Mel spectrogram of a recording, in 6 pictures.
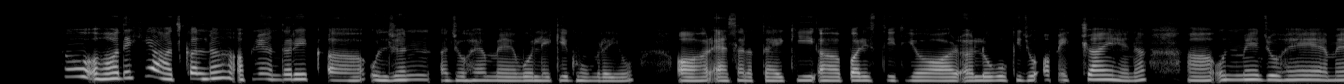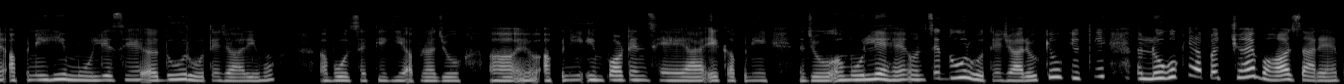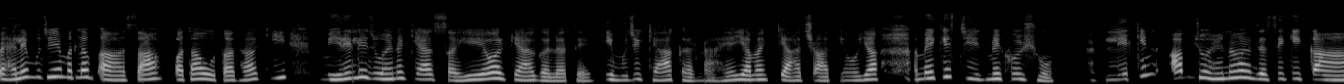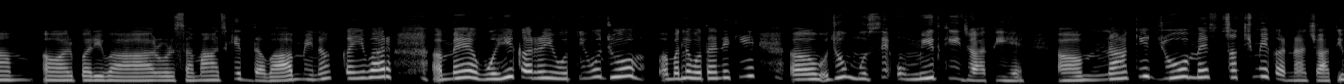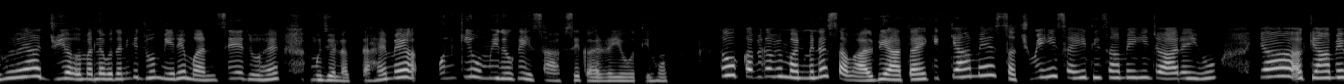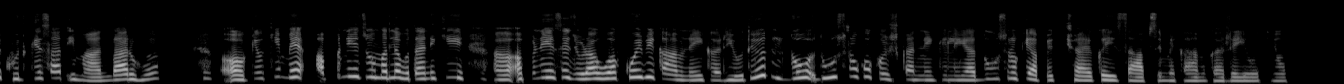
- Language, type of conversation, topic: Hindi, advice, मैं अपने मूल्यों और मानकों से कैसे जुड़ा रह सकता/सकती हूँ?
- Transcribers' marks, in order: in English: "इम्पोर्टेंस"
